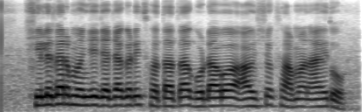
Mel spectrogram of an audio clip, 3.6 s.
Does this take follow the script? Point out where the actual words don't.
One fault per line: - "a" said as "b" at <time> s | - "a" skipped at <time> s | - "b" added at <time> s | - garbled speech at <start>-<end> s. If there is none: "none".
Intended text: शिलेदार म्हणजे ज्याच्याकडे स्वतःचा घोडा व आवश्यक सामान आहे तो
none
